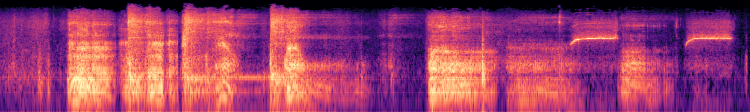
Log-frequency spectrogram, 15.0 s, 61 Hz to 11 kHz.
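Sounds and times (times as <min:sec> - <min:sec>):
person snoring loudly: 0:08.6 - 0:11.6, 0:12.3 - 0:13.6
sliding whistle: 0:11.4 - 0:12.4, 0:13.7 - 0:14.8.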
